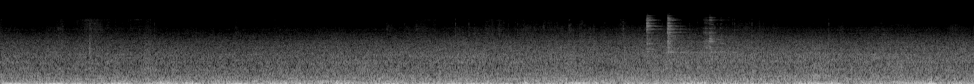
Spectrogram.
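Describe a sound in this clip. Metal clinks as a climbing clip slides on a ladder rail.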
